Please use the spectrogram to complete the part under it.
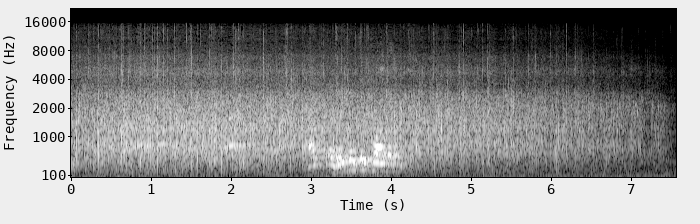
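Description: An audience applauds to welcome a guest at a public event in Madhya Pradesh. Steady crowd clapping runs under someone speaking, swells briefly near the middle, then fades away at the end.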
